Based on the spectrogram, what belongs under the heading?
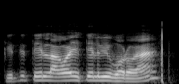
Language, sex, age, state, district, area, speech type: Odia, male, 45-60, Odisha, Bargarh, urban, spontaneous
